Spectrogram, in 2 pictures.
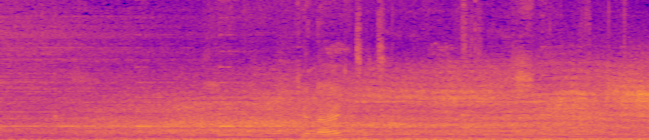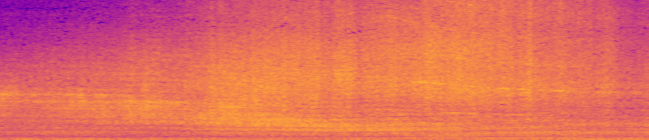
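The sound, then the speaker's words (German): A steady, loud airplane engine drone fills the whole stretch, a dense low rumble with a brighter whine swelling in the second half. “Wieder beeindruckend, dass so Flugzeuge fliegen können.”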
